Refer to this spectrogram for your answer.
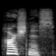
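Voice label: "harshness", British English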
